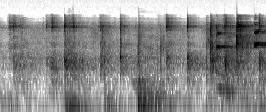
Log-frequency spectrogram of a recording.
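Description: Table tennis balls clicking off paddles and tables in rallies, quick irregular taps. Two heavy low thumps break in about one and a half and three seconds in, the second the loudest sound.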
